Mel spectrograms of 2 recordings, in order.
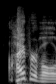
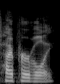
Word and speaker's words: hyperbole: videos and i noticed you would pronounce hyper bowl wrong love you daddy jim i know it's hyperbole but i i do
